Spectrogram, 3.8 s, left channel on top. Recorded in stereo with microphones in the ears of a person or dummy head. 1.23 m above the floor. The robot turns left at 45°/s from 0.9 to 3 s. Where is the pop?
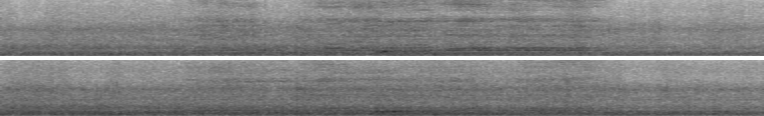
30° right (ahead or behind), 4.5 m; by 2.0 s 20° right (ahead or behind), 4.5 m.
